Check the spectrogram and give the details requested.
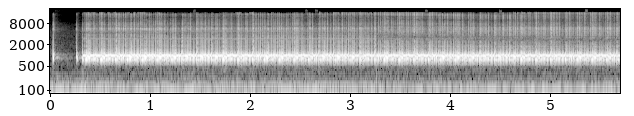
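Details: Homemade class-D amplifier (STM32, 200 kHz PWM, LM5109 half-bridge, 4-ohm speaker) playing SD-card audio: steady thin, nasal midrange tone with almost no bass; output high-passed by undersized midpoint capacitors.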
